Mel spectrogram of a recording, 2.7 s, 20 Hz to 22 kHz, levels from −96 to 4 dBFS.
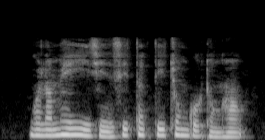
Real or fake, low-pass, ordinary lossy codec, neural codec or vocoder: real; 7.2 kHz; MP3, 64 kbps; none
